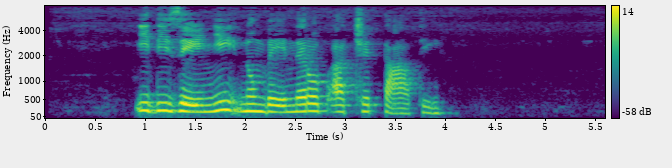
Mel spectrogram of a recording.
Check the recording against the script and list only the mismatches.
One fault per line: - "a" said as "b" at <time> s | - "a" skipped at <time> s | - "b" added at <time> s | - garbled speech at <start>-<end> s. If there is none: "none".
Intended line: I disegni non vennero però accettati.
- "però" skipped at 2.8 s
